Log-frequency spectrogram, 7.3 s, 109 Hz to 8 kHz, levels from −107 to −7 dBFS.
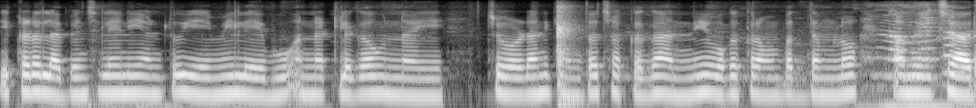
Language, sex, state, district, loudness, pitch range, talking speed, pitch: Telugu, female, Andhra Pradesh, Chittoor, -21 LUFS, 185-195 Hz, 125 wpm, 190 Hz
